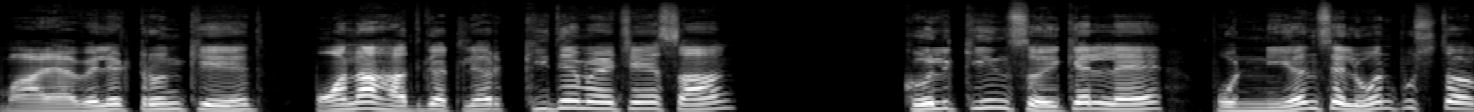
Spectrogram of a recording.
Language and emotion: Goan Konkani, surprised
